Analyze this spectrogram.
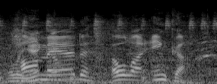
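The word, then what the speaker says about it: Hamed Olayinka: Y that's a travel and it's going to be called against Ahmed Ola Inca.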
